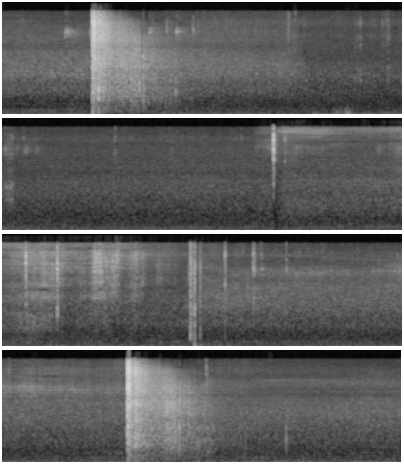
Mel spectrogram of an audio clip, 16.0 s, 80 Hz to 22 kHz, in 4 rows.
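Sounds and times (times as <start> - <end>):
steady low rumble: 0.0 - 15.9
sharp crack: 0.8 - 2.2, 8.1 - 10.7, 13.2 - 15.0
firecracker bang with echo: 0.9 - 1.9, 13.3 - 14.2.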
